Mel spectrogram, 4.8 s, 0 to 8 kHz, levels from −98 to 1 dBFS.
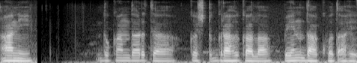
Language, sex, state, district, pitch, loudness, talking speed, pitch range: Marathi, male, Maharashtra, Mumbai Suburban, 120 Hz, -19 LUFS, 100 wpm, 110-125 Hz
